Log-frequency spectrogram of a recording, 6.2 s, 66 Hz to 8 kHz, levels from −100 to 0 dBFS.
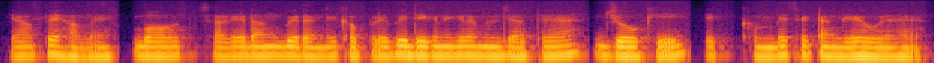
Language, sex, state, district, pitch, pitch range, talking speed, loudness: Hindi, male, Bihar, Kishanganj, 115 Hz, 110-115 Hz, 200 wpm, -18 LUFS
